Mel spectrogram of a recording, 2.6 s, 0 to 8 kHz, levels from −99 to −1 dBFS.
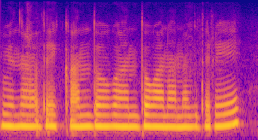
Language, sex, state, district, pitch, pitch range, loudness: Chakma, female, Tripura, Unakoti, 200 Hz, 195-205 Hz, -16 LUFS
